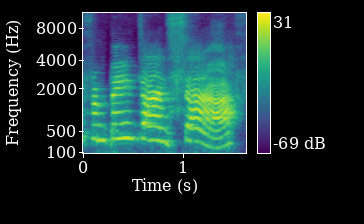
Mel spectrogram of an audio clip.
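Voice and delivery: put-on southern English accent, drawn out. Shown as a demonstration. Co-host shows guest her attempted southern accent. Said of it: "that's my southern accent".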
